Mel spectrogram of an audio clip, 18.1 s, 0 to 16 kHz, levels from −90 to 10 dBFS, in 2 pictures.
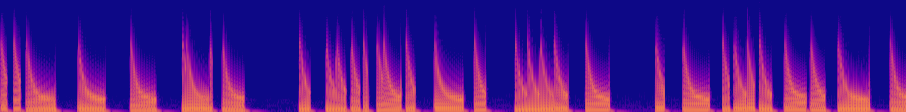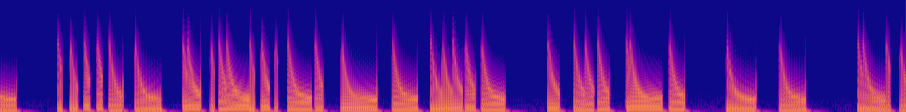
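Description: No technical faults can be heard anywhere in this audio.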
